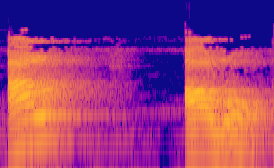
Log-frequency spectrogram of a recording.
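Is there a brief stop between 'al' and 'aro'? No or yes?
yes. A brief stop falls after the lam. This follows the reading with a short silence. "sakt, berhenti dari lam sakinah al aro... seperti itu"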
